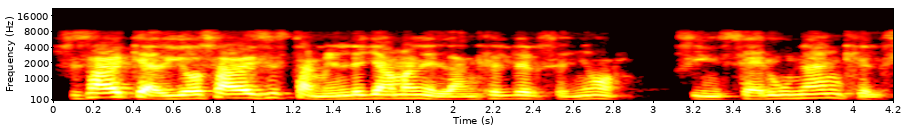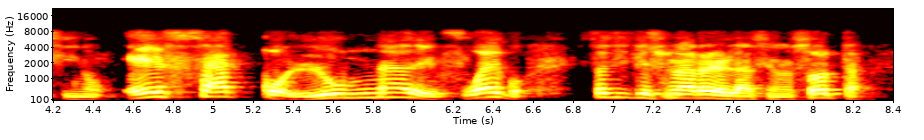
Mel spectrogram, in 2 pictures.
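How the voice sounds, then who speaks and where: A man's voice: fairly high pitch, expressive, moderate pace, few pauses, mellow. A male pastor with a Colombian accent, preaching a sermon as he reads passages aloud and comments on them. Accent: Colombian Spanish. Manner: reads quotes aloud, then comments with chuckles and questions. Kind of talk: sermon reading and commenting on scripture. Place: church hall. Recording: dull lo-fi church recording.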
